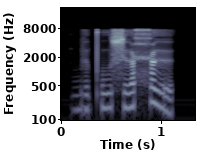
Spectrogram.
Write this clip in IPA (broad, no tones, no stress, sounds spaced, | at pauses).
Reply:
b ʏ pʼ u s ʏ ħ ʏ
